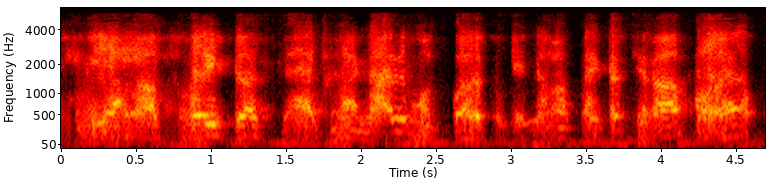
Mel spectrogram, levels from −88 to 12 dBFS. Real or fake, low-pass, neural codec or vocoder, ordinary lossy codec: fake; 5.4 kHz; codec, 24 kHz, 1.5 kbps, HILCodec; MP3, 48 kbps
